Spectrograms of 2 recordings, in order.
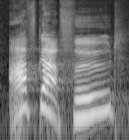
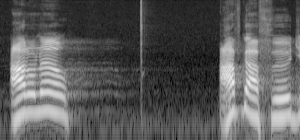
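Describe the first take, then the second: First: Put-on slow, higher little kid offering; slow sweet kid. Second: Put-on higher, louder eager child; sweet little kid. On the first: Boy offering his lunch to the adults, slow and sweet. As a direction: draw it out innocently like a seven-year-old. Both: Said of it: "like a sweet little kid".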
